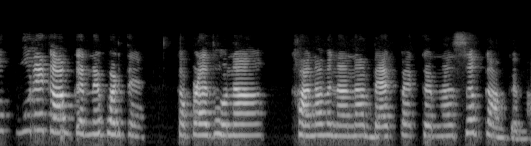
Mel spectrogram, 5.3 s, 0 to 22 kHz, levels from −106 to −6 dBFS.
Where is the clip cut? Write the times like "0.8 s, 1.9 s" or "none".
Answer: none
